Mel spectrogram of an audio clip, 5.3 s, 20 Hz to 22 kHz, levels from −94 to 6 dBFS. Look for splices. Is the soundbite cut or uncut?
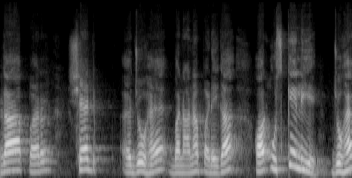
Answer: uncut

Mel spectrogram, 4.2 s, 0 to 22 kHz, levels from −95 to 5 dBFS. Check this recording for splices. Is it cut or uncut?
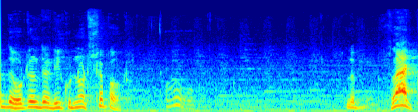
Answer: uncut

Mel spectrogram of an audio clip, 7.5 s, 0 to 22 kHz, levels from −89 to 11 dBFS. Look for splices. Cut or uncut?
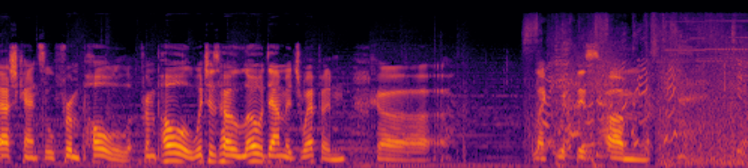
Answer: cut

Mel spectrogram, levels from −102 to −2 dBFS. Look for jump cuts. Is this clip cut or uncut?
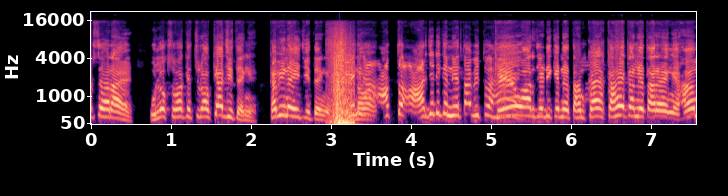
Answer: cut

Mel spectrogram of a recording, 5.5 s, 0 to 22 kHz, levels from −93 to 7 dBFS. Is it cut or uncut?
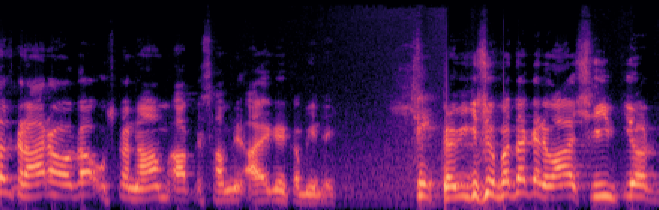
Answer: uncut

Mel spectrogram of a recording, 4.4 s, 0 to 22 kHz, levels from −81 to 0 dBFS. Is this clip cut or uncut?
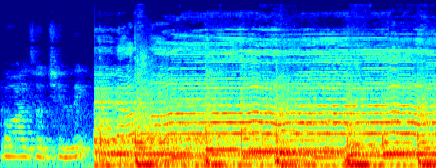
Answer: uncut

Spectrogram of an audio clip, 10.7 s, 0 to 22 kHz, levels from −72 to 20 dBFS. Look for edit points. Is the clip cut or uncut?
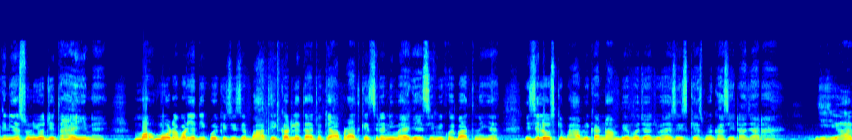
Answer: uncut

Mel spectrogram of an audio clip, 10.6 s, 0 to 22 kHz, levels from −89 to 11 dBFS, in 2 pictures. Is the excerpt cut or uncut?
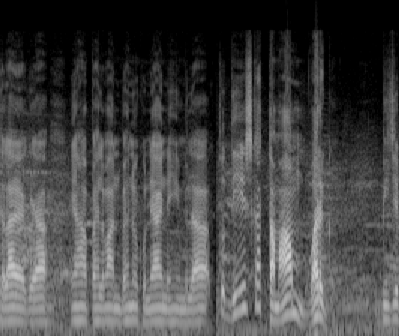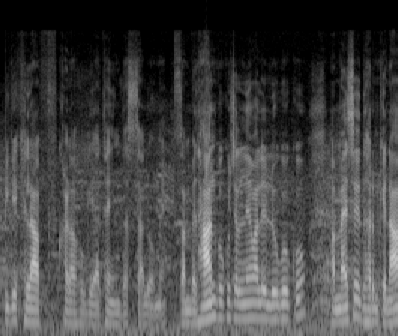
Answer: cut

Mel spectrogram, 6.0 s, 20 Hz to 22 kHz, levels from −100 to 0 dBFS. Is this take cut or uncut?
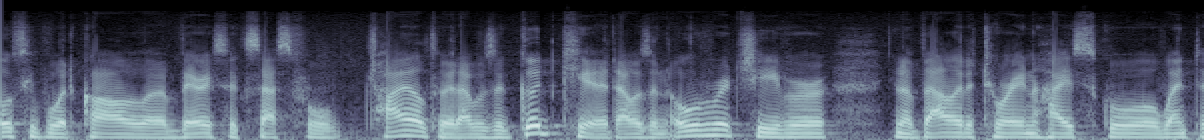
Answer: uncut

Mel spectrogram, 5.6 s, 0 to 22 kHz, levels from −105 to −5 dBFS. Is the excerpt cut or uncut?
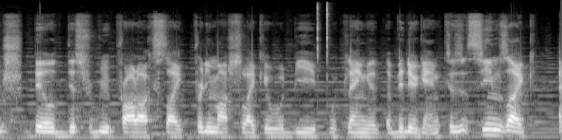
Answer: cut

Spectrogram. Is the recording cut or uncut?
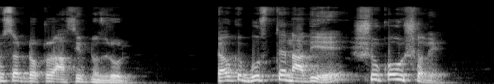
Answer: uncut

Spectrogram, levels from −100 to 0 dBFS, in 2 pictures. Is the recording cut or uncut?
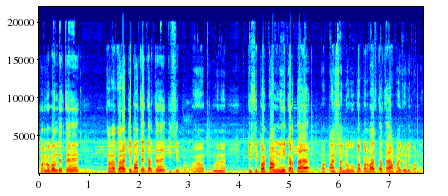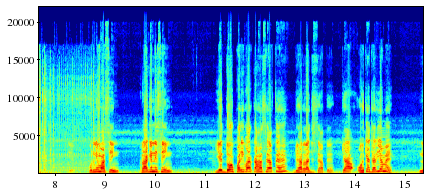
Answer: cut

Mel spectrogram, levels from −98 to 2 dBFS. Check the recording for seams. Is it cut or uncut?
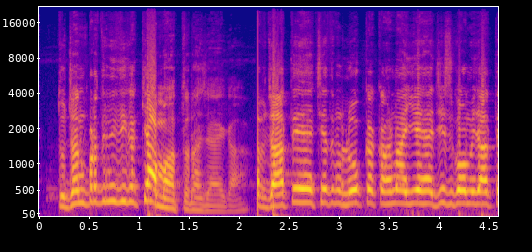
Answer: cut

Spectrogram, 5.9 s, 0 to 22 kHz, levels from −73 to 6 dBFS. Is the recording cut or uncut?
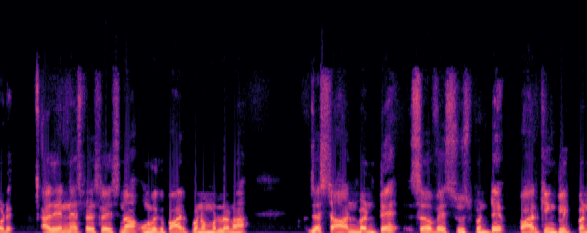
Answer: uncut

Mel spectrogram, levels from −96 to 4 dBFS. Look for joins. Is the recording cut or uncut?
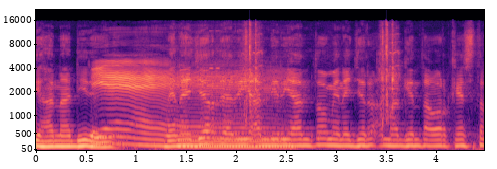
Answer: uncut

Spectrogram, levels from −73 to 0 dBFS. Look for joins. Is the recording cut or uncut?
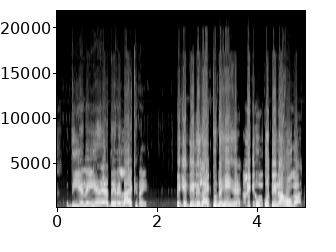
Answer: uncut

